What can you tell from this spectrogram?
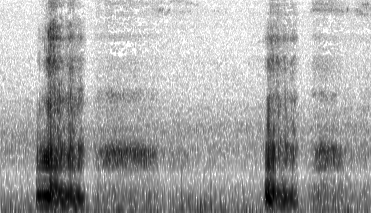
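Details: Snoring in a sleeping Shih Tzu: two deep, rumbling snores a few seconds apart, each followed by a softer breathy exhale.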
